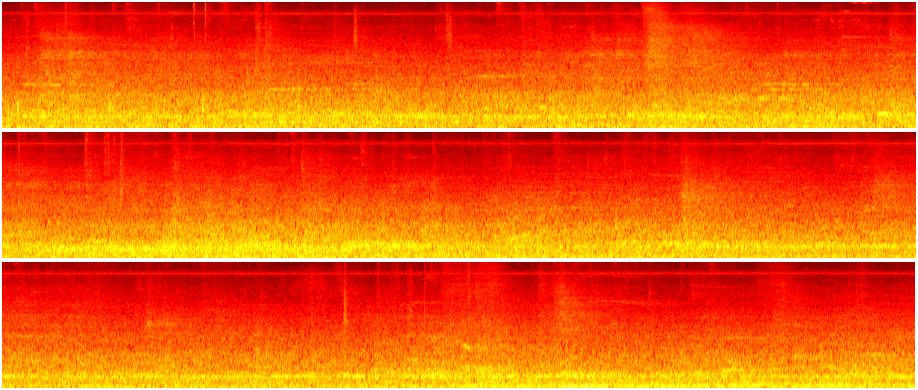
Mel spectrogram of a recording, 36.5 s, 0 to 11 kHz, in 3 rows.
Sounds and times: traffic above 25.2 - 36.5
commuters passing by 28.1 - 36.5

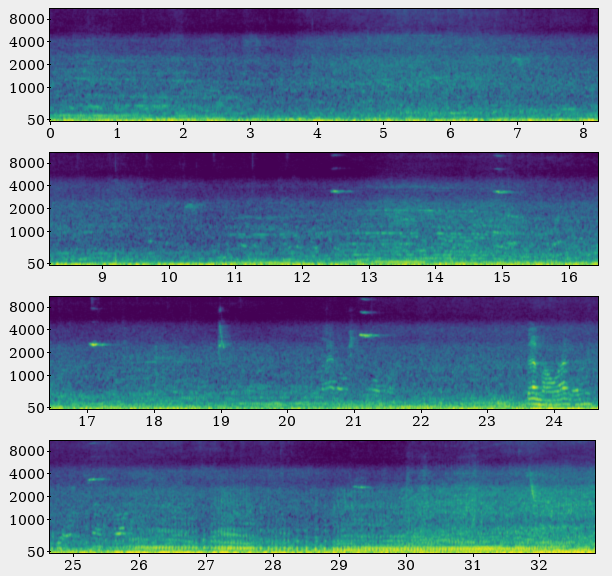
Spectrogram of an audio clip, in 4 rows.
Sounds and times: Traffic Noise 0.0 - 32.8
walking in the Street 0.0 - 32.8

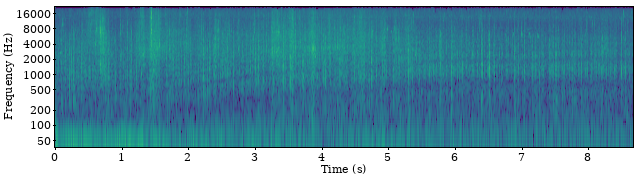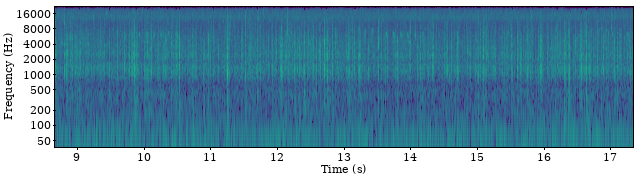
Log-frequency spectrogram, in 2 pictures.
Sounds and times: umbrella 0.0 - 6.4
rain 0.0 - 17.3

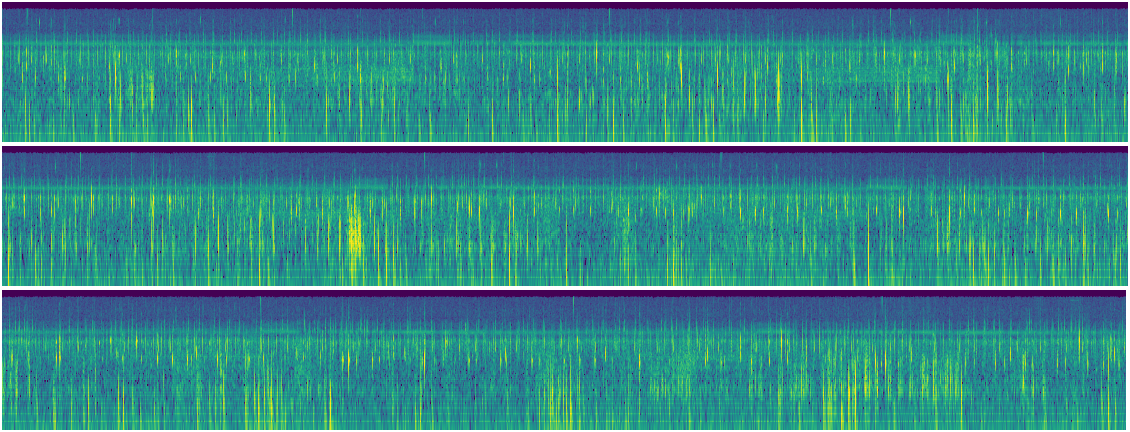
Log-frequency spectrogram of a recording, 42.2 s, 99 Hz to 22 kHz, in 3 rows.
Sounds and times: small shallow stream 0.0 - 42.2
underwater life 0.0 - 42.2

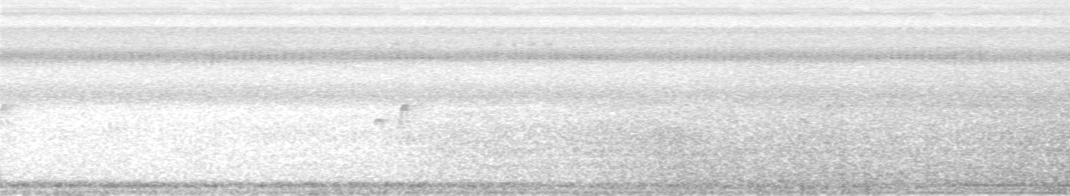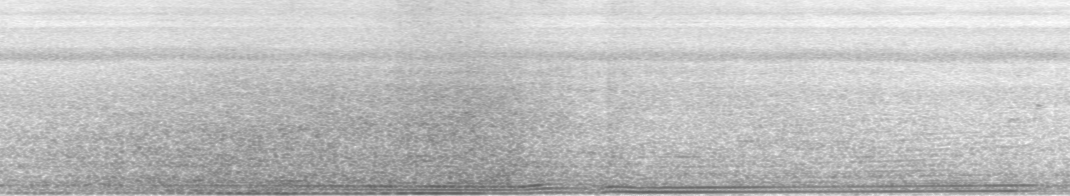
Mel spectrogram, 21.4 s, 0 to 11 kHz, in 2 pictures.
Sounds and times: Cicadas cry 0.0 - 21.4
Insect noise 0.0 - 21.4
traffic sound 4.8 - 21.4

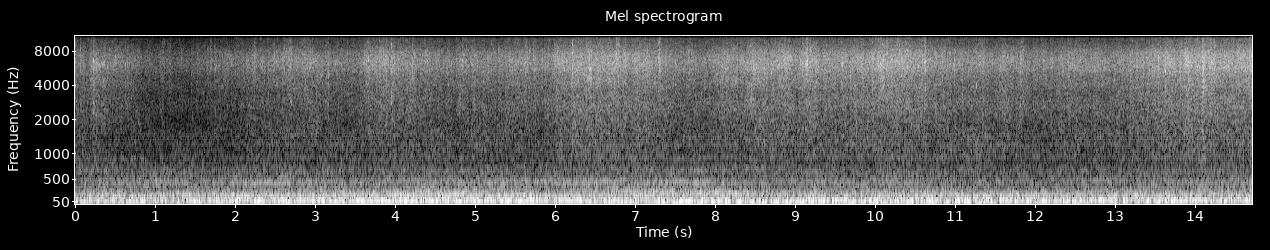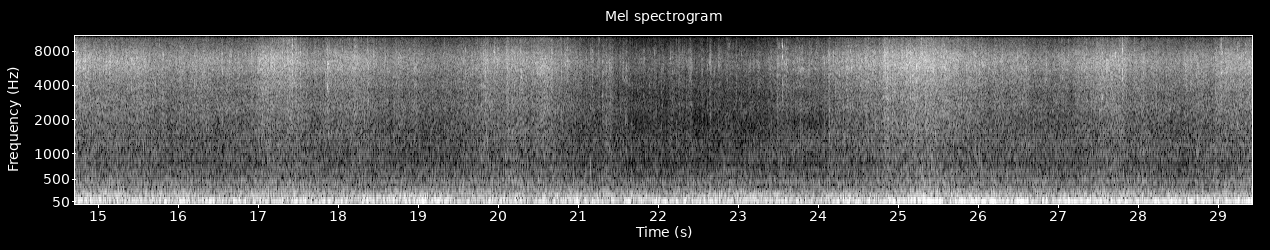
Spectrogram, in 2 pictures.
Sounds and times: wind comes through the grass 0.0 - 29.4

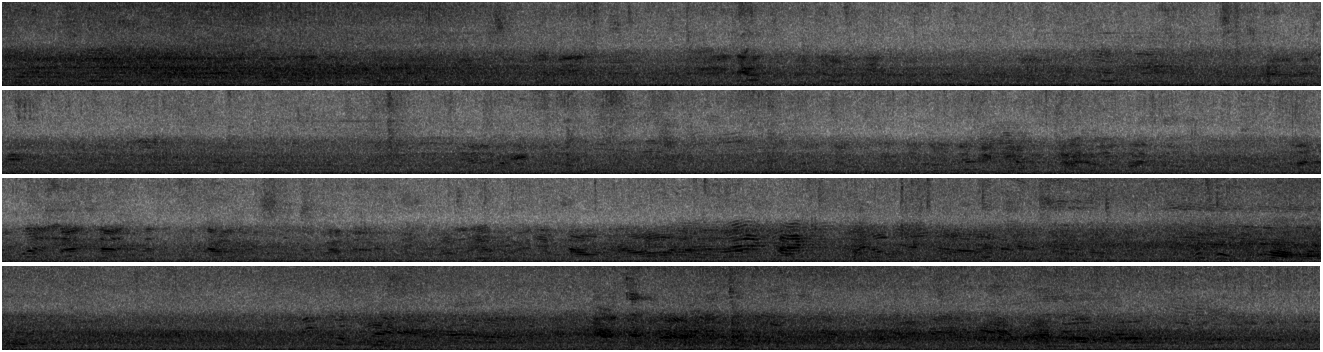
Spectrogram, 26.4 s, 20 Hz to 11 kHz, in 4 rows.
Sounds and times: A lot of people in the street 0.0 - 26.3

